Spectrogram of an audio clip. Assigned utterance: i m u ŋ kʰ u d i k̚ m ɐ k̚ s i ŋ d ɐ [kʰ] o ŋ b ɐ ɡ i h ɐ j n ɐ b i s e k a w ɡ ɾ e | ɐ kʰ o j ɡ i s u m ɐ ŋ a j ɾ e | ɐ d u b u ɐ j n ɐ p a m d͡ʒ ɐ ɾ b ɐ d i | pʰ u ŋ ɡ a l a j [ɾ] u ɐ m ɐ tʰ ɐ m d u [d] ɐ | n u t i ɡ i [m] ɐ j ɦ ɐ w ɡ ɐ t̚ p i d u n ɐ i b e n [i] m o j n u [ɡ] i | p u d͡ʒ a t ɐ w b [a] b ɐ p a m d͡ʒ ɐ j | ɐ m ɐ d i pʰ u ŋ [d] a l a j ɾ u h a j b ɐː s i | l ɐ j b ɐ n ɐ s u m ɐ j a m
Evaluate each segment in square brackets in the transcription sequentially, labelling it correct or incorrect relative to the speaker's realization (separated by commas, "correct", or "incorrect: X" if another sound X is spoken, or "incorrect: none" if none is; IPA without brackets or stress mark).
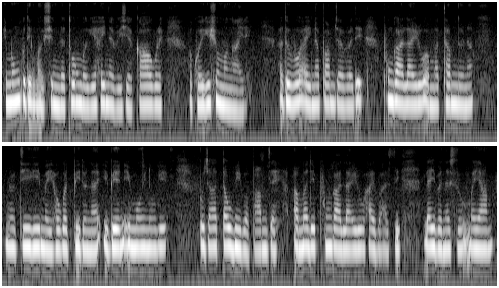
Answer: incorrect: tʰ, correct, incorrect: n, correct, correct, correct, incorrect: i, incorrect: ɡ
